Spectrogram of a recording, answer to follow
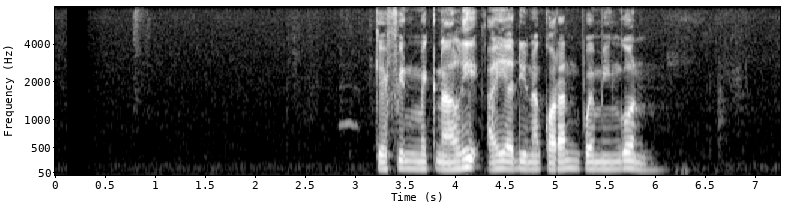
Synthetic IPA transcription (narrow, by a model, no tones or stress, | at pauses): kɛfinmɛknaliajadinakɔɾanpoɛmiŋɡɔn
